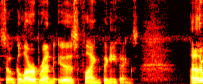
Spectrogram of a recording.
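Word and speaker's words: Gilarabrywn: Another problem child has always been the flying thingy thing, which is actually pronounced Gilarabrin. The Y at the end of that is sort of a Welsh sound to it. So Gilarabrin is flying thingy things.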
